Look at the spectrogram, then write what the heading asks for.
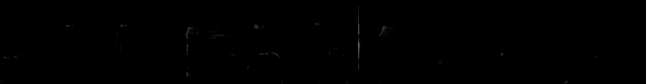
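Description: Faint chirps of small birds, high and brief and repeated, with a few soft sharp clicks from handling, one at about three and a half seconds standing out.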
